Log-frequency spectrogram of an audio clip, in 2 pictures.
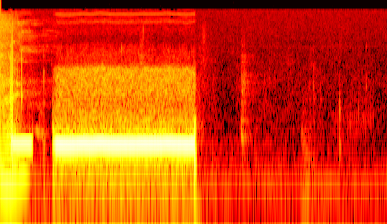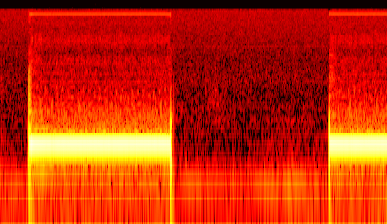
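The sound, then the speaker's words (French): A double-ring telephone ringing tone of an outgoing call sounds alone: a steady, low, buzzy tone in long pulses of about a second, separated by longer silences, heard three times. “double sonnette double sonnette, ça veut dire qu'on va basculer.”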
